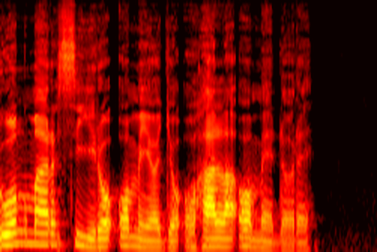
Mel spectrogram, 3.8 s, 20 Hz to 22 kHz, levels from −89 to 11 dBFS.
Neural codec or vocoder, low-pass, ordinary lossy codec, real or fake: vocoder, 44.1 kHz, 128 mel bands every 256 samples, BigVGAN v2; none; none; fake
